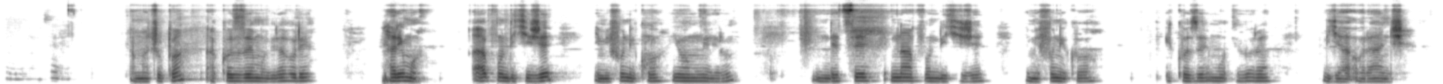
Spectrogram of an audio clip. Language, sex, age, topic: Kinyarwanda, male, 18-24, health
